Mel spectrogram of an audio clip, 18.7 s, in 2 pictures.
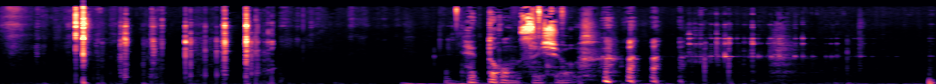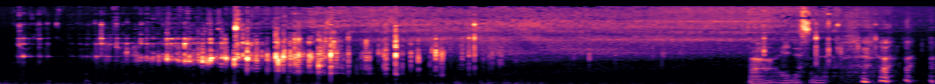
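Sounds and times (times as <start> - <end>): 
speech: 4.7 - 6.7, 17.4 - 18.6
laughter: 5.8 - 7.2, 16.9 - 18.6
small clinks of a glass: 6.5 - 12.2
tonic water poured into a glass: 6.8 - 18.3
fizzing tonic water bubbles: 6.8 - 18.6.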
